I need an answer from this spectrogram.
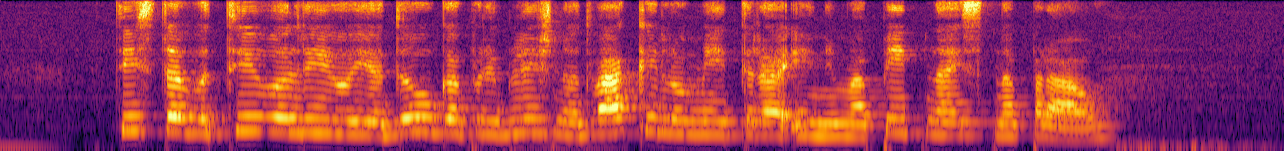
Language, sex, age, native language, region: Slovenian, female, 18-29, Slovenian, Gorenjska region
